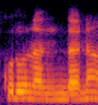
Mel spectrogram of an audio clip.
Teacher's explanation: ಕುರುನಂದನ ಅಷ್ಟೇ ಇದೆ ಅಲ್ಲಿ ವಿಸರ್ಗ ಇಲ್ಲ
